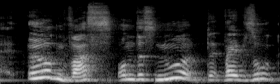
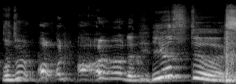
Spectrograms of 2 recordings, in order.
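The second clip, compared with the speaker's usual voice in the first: slow, higher, laughing mock puffing entrance; strained entrance; 5 semitones higher, much slower than usual. Mocking fat Justus squeezing through the door, slow strained puffing. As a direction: drag each und out like someone squeezing through a door.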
